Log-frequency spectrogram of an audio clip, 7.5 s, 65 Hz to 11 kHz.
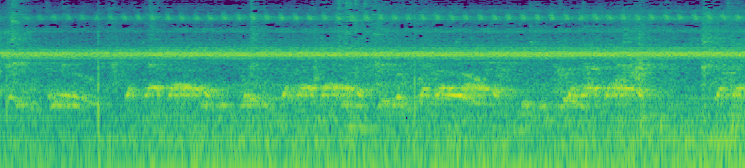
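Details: Spotted dove decoy bird calling in a duel with a wild dove outside, recorded 27 October 2022: phrases of soft, low, burry coos repeated back and forth about every second, over a steady high electrical whine.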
